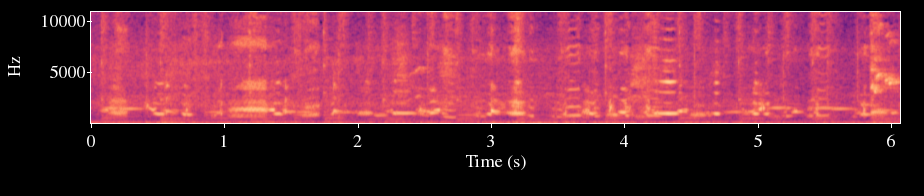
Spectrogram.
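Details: An Australian Magpie gives its warble, a friendly invitation to other magpies. It is a varied six-second run of rich, fluting and gurgling notes, with background music and a low rumble underneath.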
